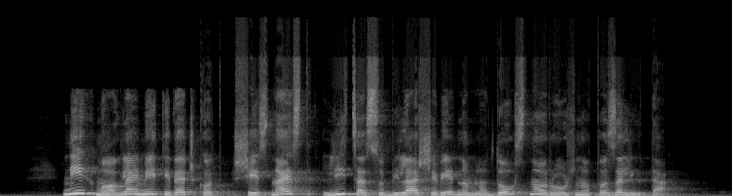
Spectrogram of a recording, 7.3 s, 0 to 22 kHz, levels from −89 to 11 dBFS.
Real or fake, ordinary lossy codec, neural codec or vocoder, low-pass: real; Opus, 24 kbps; none; 19.8 kHz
